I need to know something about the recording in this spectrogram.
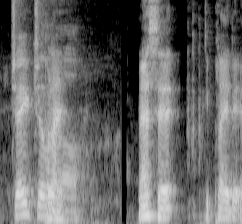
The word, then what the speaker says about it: Gyllenhaal: Jake Gyllenhaal.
